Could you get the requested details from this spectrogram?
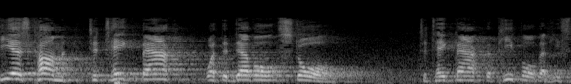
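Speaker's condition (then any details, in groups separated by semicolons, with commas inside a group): No condition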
